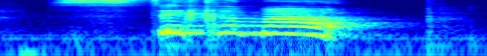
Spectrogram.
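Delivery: high, loud, slow hammed-up yell; mock yell. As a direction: pretend hold-up with a knife. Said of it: "she yelled".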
